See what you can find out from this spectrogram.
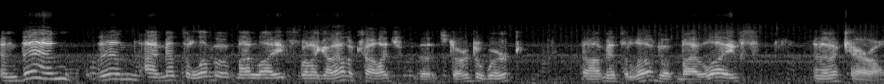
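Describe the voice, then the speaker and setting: Over noticeable background noise, a man with a high pitch talks at a moderate pace with very wide pitch swings. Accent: American. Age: 80s+. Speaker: grandfather, amateur home-movie maker. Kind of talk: casual interview, reminiscing. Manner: halting, with many uh fillers.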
